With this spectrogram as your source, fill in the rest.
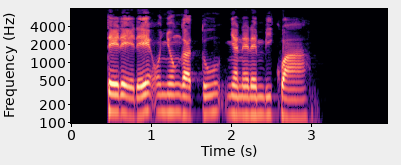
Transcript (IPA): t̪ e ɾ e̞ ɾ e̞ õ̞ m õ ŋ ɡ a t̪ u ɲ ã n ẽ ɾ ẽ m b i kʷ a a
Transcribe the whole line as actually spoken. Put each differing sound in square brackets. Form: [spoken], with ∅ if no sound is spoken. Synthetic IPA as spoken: t̪ e ɾ e̞ ɾ e̞ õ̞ [ɲ] õ ŋ ɡ a t̪ u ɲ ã n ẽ ɾ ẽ m b i kʷ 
